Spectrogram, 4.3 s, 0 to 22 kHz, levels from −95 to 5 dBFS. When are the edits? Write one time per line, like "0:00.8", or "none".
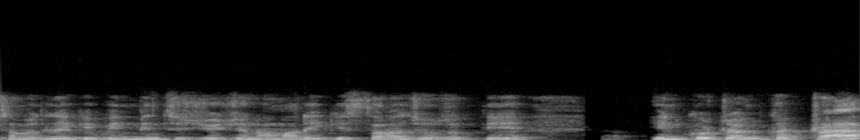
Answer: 0:02.8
